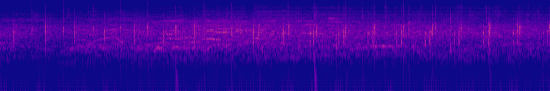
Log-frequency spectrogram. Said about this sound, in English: Come on, clap even if you don't want to.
